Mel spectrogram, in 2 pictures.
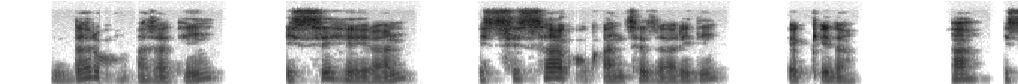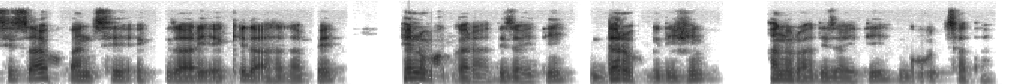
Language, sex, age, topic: Gamo, male, 25-35, agriculture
